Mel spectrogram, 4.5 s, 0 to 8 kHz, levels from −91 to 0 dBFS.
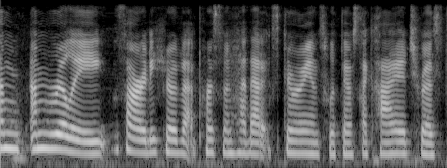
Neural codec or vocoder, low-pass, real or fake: codec, 44.1 kHz, 3.4 kbps, Pupu-Codec; 7.2 kHz; fake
